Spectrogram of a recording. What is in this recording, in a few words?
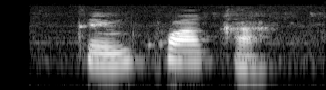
"tẽn-kõaka", moore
